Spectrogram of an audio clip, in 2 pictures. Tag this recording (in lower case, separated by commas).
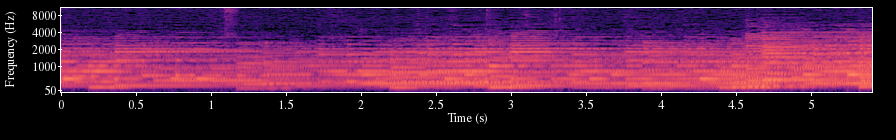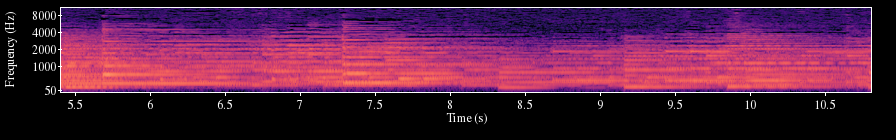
music, piano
